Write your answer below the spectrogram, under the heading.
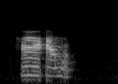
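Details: Talking Alexandrine parakeet, three years old, indoors, utters a two-syllable word in a rich, harmonic, human-like voice, part of the phrase "how you going".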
